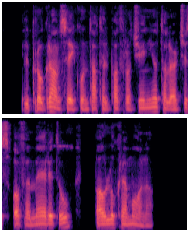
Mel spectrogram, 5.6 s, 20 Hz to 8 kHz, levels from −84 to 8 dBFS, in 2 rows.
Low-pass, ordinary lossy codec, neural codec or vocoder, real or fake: 7.2 kHz; MP3, 64 kbps; none; real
